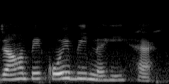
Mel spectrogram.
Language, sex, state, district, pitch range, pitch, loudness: Hindi, female, Uttar Pradesh, Varanasi, 200-265 Hz, 230 Hz, -25 LUFS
